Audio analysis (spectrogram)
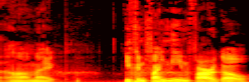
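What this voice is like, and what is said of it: Poor Fargo accent, sounds Irish. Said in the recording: “I can't do the accent. ... That's Irish. ... It's not even a good Irish. ... It's Kermit the Frog.”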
